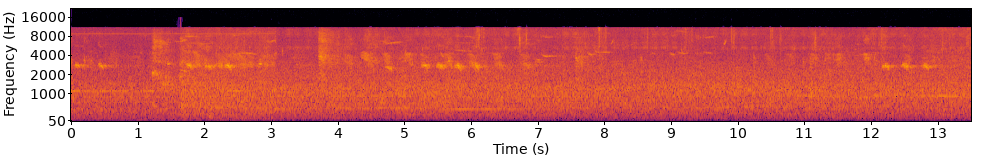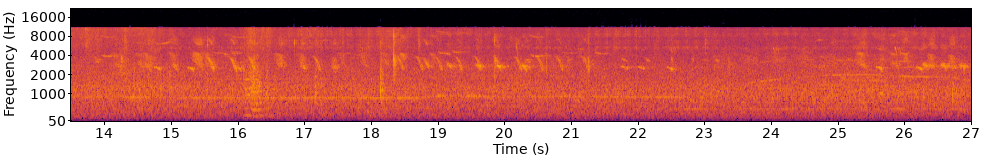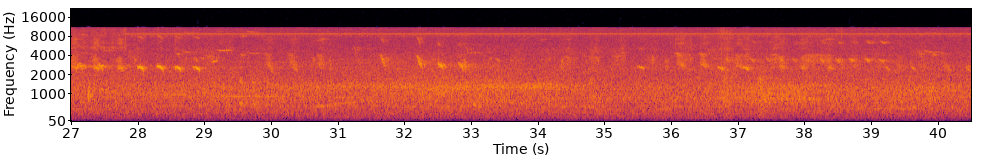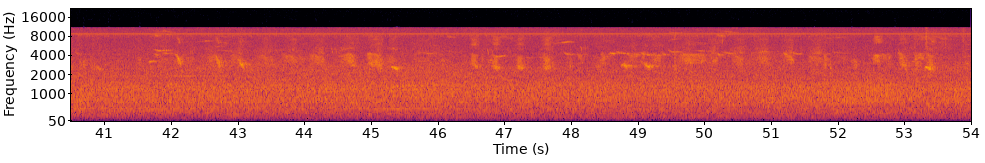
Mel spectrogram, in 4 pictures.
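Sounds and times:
birds chirping: 0.0s - 30.9s
steady background hum: 0.0s - 54.0s.

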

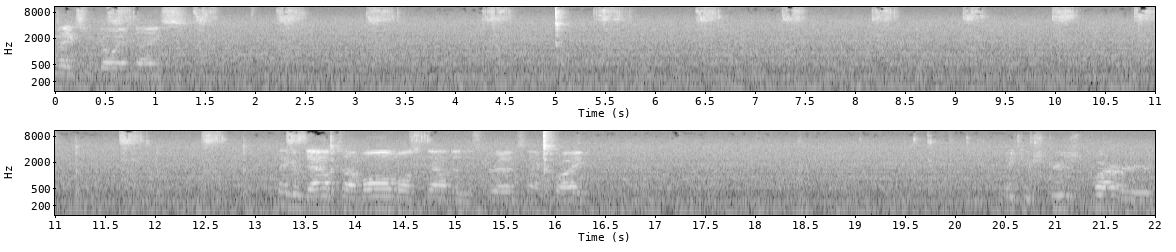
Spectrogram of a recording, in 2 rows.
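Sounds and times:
steady hum: 0.0s - 17.2s
wrench metallic clicks: 0.6s - 3.5s, 4.3s - 4.6s, 5.4s - 5.8s, 6.4s - 6.7s, 7.3s - 7.6s, 8.2s - 8.5s, 9.1s - 9.4s, 10.0s - 11.1s, 11.7s - 13.5s, 14.6s - 14.8s.

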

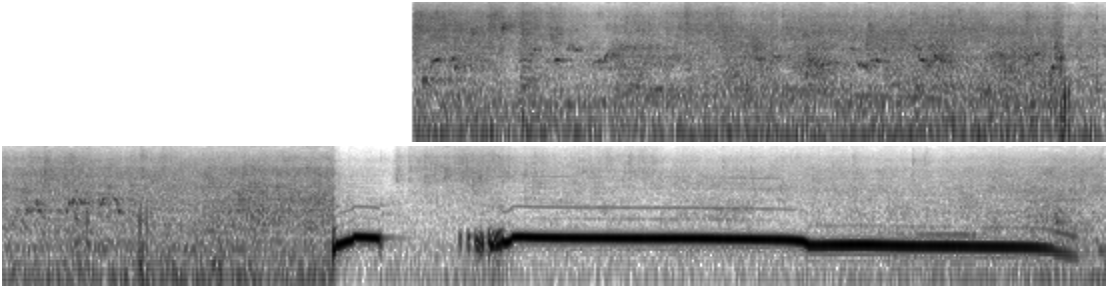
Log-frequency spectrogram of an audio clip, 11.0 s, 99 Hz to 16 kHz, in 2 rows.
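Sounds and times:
dove cooing: 7.2s - 11.0s.

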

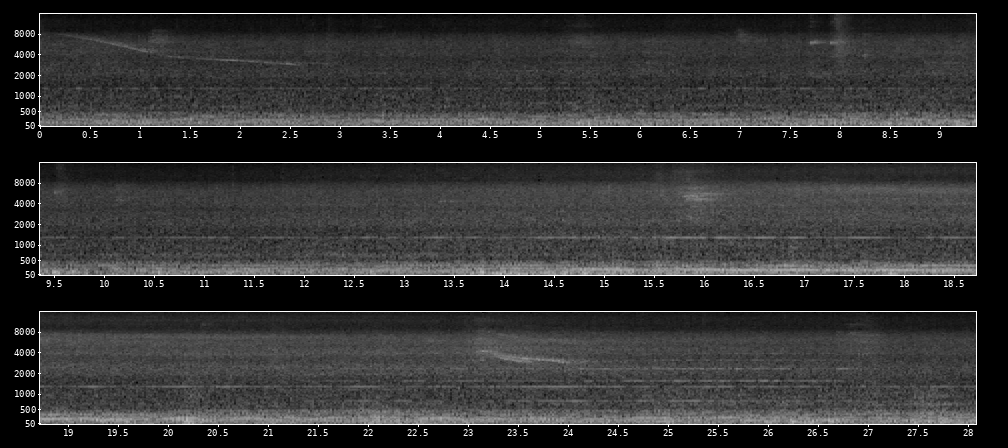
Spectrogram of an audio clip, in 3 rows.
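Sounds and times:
electric train rumbling: 0.0s - 28.0s.

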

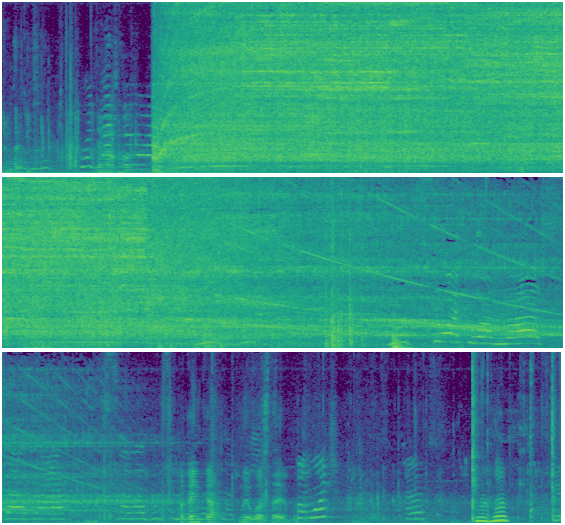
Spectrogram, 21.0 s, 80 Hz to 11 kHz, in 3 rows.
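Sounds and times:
circular saw cutting wood: 1.9s - 16.6s
sharp knock: 11.1s - 12.2s.

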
